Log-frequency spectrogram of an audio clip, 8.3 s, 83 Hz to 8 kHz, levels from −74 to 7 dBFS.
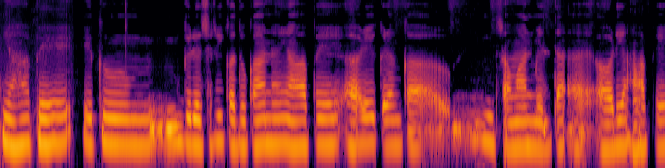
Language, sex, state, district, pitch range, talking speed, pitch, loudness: Hindi, male, Bihar, West Champaran, 150-165 Hz, 145 wpm, 155 Hz, -18 LUFS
